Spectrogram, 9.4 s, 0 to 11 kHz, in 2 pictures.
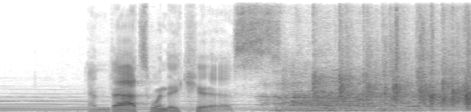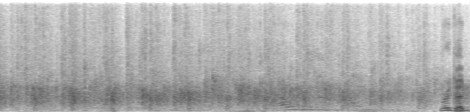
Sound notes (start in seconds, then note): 2.6 audience laughs; 2.7 audience applauds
